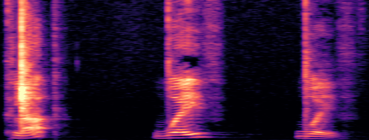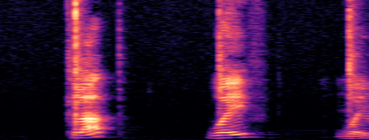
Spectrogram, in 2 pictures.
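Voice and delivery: loud, evenly spaced beat cues; counted clap pattern. Shown as a demonstration. Teacher showing a different type of clapping, spoken beat cues. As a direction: call out each clap and wave on the beat. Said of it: "a different type of clapping, like this".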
